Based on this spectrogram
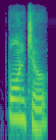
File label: "poncho", Indian; Dictionary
